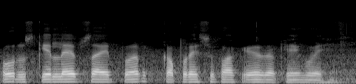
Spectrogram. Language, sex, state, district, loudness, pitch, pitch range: Hindi, male, Arunachal Pradesh, Lower Dibang Valley, -18 LUFS, 115 Hz, 110-120 Hz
